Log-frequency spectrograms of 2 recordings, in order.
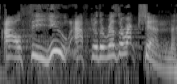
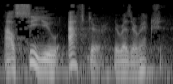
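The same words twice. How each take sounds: First: Mock threat with a laugh in the voice; menacing punchline. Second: Much lower and softer, savoured; quiet repeat. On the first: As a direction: deliver the threat as a grinning punchline. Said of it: "he looks him in the eye, he says". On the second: Shown as a demonstration. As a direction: murmur the line back to yourself. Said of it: "preacher repeats the punchline".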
